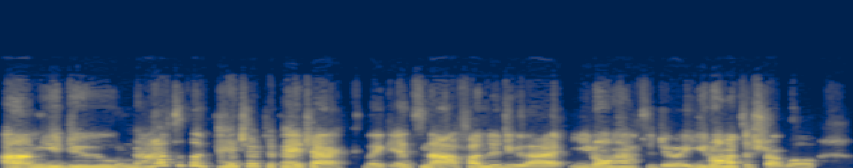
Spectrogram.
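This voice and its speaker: A woman talking at a very fast pace in an American accent, with a fairly high pitch and an upbeat, animated tone. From Pennsylvania. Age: 20s. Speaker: college student, online business seller. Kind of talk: webinar presentation, sales pitch.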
